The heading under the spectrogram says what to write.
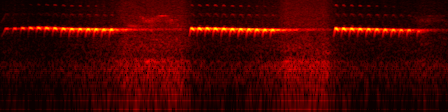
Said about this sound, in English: I was recently walking in Churchill National Park in Melbourne on Wurundjeri country when I heard the familiar sound of the fantail cuckoo.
